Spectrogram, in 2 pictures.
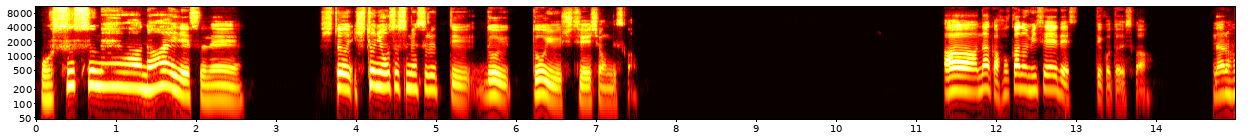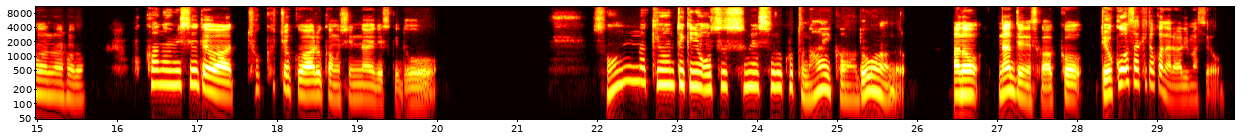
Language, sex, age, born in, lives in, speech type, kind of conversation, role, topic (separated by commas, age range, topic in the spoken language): Japanese, male, 20-24, Japan, Japan, conversation, unstructured, none, 好きな料理は何ですか？その理由は何ですか？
